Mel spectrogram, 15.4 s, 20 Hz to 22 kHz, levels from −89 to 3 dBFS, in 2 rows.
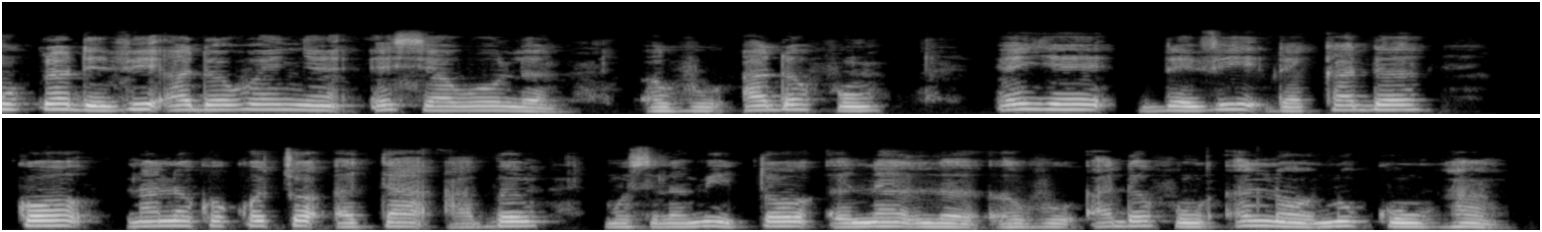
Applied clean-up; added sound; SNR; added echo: neural mask model Resemble Enhance denoiser.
